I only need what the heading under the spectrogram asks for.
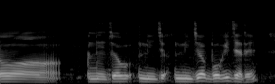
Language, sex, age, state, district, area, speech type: Odia, male, 30-45, Odisha, Mayurbhanj, rural, spontaneous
